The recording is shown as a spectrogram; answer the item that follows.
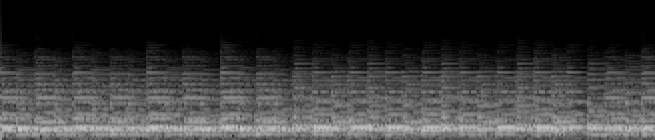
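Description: Kawai grand piano played in a fast, even stream of notes: a finger-strengthening exercise that runs through major, minor, diminished and augmented chords, moving up a half step at a time.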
